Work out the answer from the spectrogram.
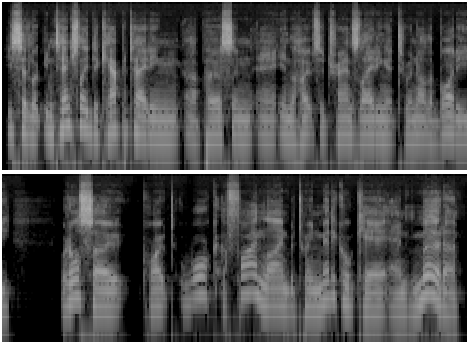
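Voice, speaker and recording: A middle-aged man co-hosting a casual science podcast, explaining from notes in a halting, dryly joking, sweary way into a close microphone. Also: medium pitch, darkish tone, no echo. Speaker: podcast co-host. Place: small book-lined room, indoors. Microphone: close podcast microphone, headphones.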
